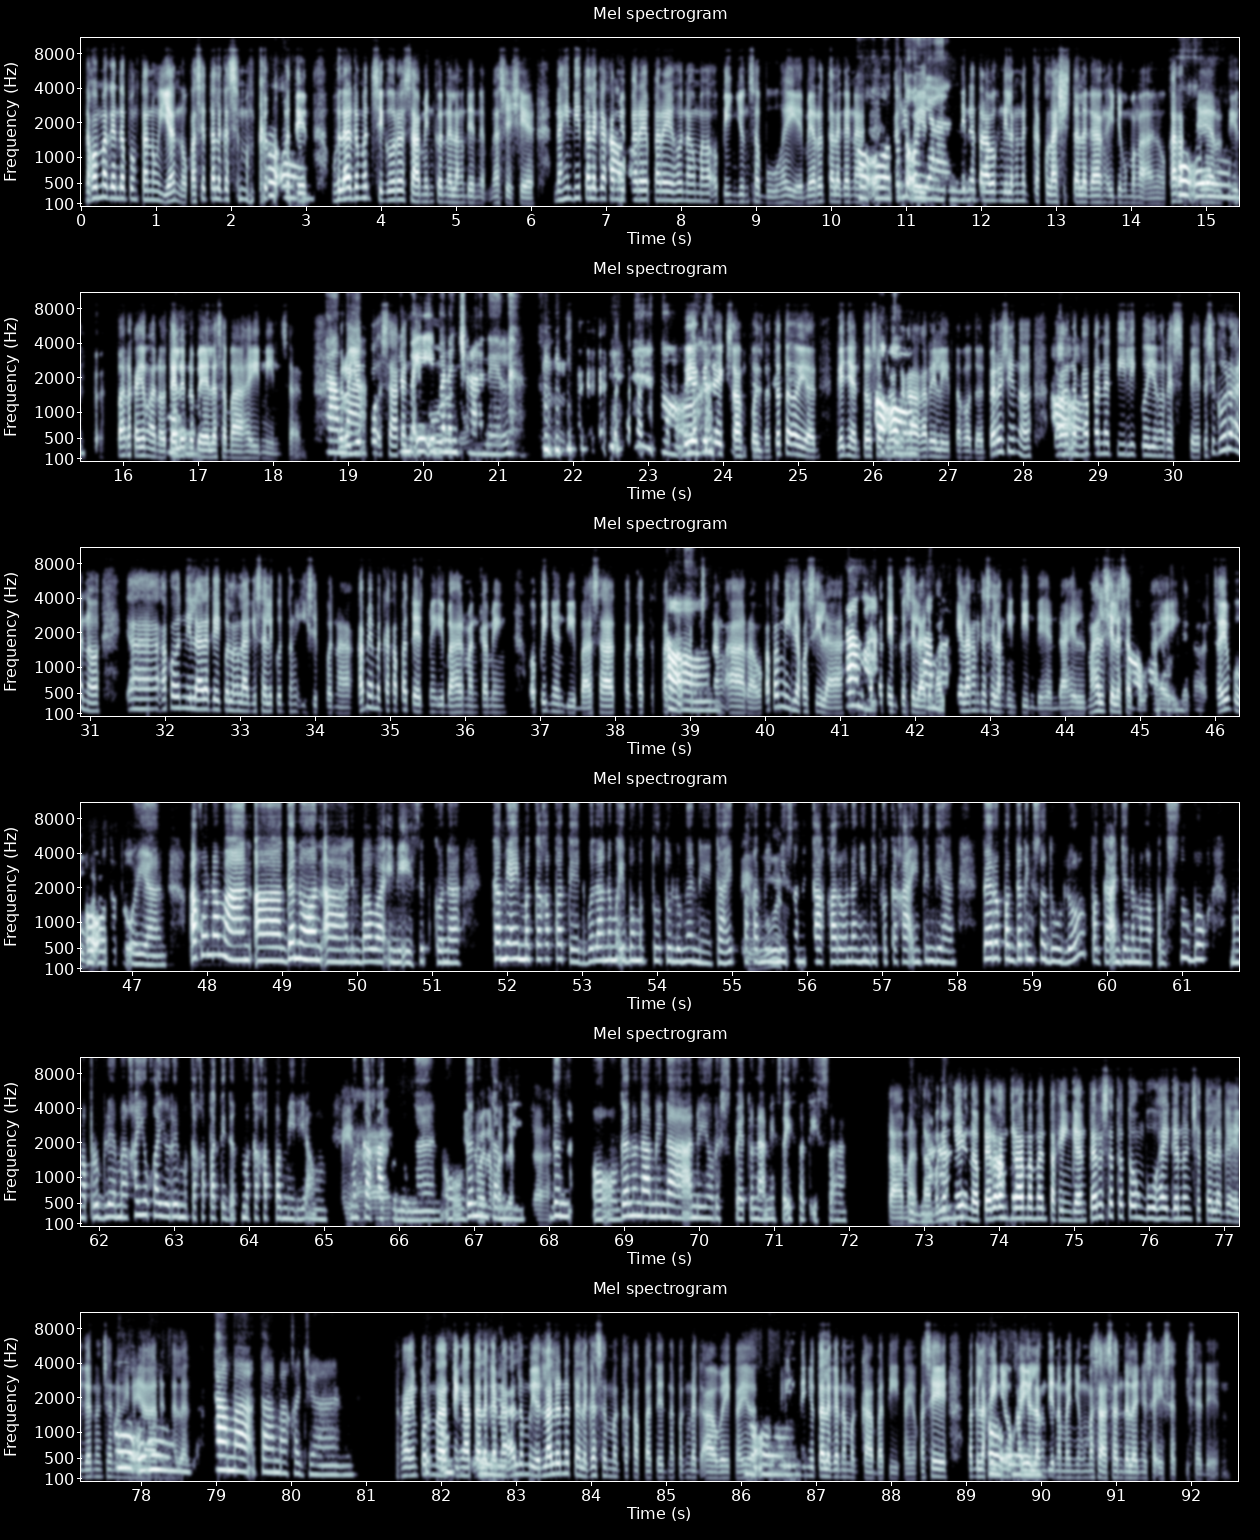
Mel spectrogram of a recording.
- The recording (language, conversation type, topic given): Filipino, unstructured, Paano mo hinaharap ang hindi pagkakaunawaan sa pamilya?
- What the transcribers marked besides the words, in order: static; laughing while speaking: "magkakapatid"; distorted speech; chuckle; tapping; "importante" said as "impornate"; mechanical hum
